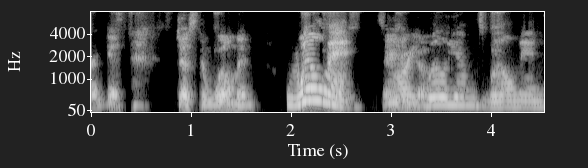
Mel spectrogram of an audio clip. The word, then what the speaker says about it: Willman: Justin Williams.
